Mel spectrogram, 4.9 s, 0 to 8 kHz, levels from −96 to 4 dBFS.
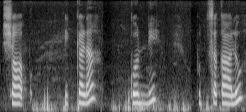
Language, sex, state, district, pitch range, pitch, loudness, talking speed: Telugu, female, Andhra Pradesh, Annamaya, 235-280 Hz, 245 Hz, -18 LUFS, 60 wpm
